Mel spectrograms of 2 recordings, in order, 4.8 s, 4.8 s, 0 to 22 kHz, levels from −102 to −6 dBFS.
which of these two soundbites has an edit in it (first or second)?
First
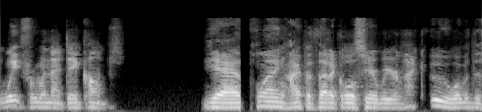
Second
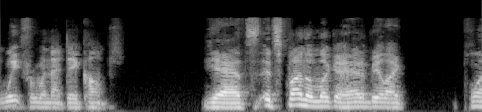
first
